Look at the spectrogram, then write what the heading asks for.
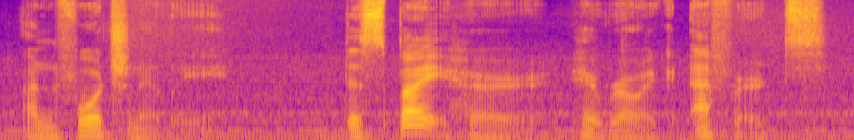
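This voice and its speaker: Very deep-voiced, calculating man. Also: big pitch swings, heavily acted. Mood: cool, matter-of-fact. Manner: measured, matter-of-fact, formal. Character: cold, calculating, composed male operative with very deep voice. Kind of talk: cinematic audio drama acting. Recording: clear background noise and ambience.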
